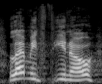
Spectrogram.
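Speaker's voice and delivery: normal talking voice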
